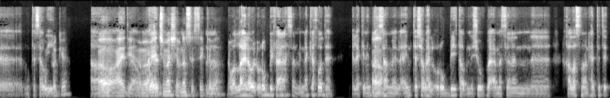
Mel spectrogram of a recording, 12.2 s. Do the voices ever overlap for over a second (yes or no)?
yes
